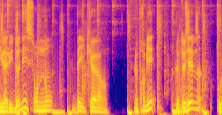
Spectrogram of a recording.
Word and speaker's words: Baker: Son fils a rappelé récemment que durant les dernières années de sa vie, Joséphine répétait qu'elle voulait qu'on prononce son nom Baker Ah oui. et non Baker à l'américaine.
